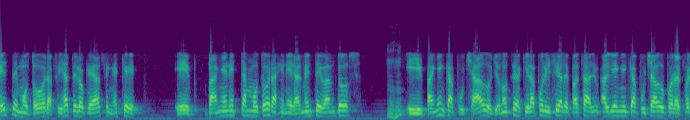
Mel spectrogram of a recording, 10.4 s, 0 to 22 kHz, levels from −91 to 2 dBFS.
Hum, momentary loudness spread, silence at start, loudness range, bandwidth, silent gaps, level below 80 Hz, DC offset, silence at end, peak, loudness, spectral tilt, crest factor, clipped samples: none; 4 LU; 0 s; 2 LU; 4.7 kHz; none; -60 dBFS; under 0.1%; 0 s; -6 dBFS; -22 LUFS; -8.5 dB/octave; 16 dB; under 0.1%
